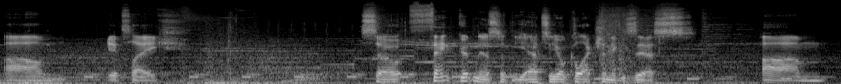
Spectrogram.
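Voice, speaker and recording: A low-pitched man chats casually on a gaming livestream. He rambles and halts as he finds his thoughts, with loose, sweary phrasing. Music plays clearly behind his voice. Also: animated, very slow, pauses often. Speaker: game streamer.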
